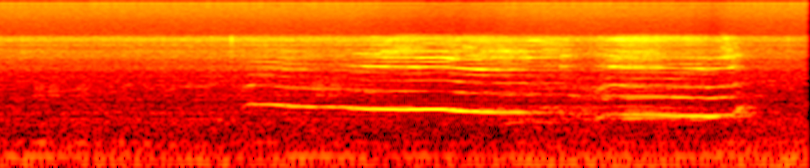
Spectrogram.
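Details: A single humpback whale, recorded by day and heard as if from close by underwater, sings long, moaning units that slide slowly downward, rich in harmonics, with a low rumble beneath, in a sound-silence sequence.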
